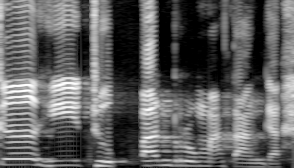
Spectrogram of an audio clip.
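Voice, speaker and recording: Noticeable background noise sits behind a woman's voice. Her pitch is fairly high, with lively intonation. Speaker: vlogger. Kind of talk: mukbang voice-over chat. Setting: family room at home. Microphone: no microphone, voiceover recorded separately; echoey room.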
